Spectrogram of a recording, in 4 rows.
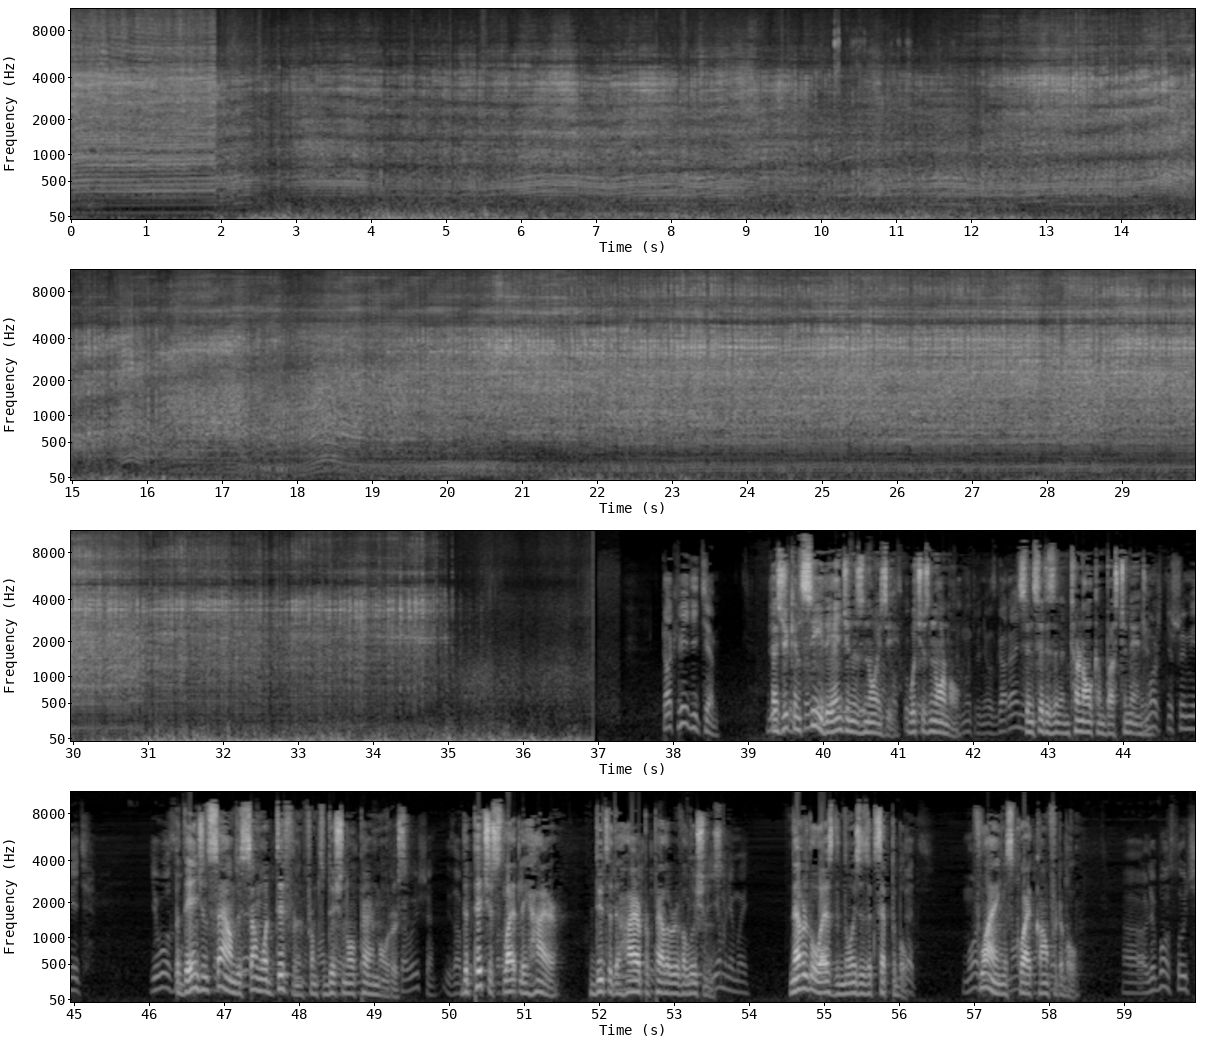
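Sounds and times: paramotor engine running: 0.0s - 35.5s, 46.4s - 49.5s, 57.0s - 58.3s.

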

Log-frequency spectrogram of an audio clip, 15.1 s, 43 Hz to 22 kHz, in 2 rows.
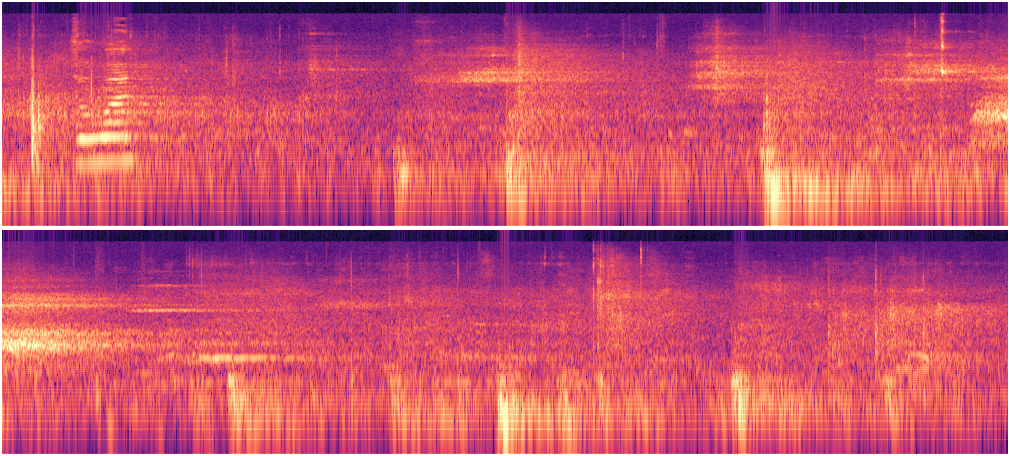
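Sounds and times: dull thuds in a reverberant hall: 2.8s - 15.0s.

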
